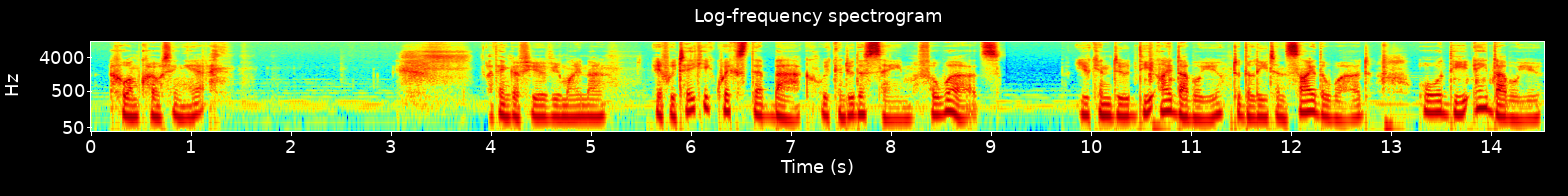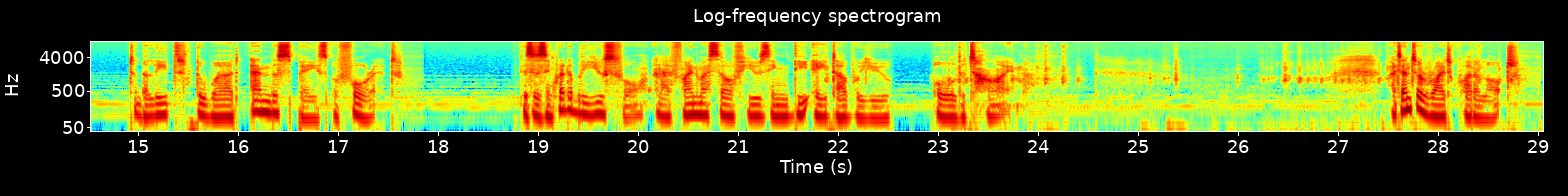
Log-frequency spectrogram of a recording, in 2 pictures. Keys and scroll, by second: 9.7-11.1 typing, 12.8-14.3 typing, 21.8-26.9 typing, 28.0-29.0 typing.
